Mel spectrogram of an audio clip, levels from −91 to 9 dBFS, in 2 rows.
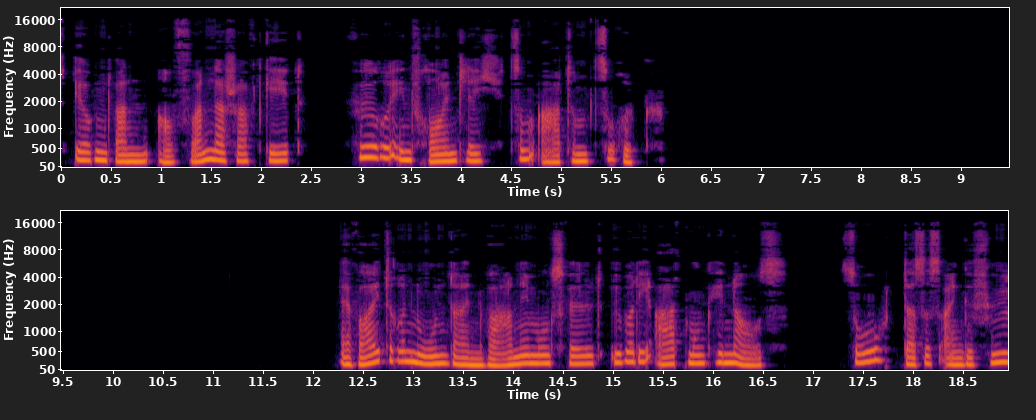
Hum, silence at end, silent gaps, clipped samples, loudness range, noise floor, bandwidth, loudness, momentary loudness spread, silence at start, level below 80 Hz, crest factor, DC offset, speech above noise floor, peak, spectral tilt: none; 0 s; none; under 0.1%; 8 LU; under -90 dBFS; 16 kHz; -24 LUFS; 7 LU; 0.15 s; -76 dBFS; 16 dB; under 0.1%; over 67 dB; -10 dBFS; -7 dB/octave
